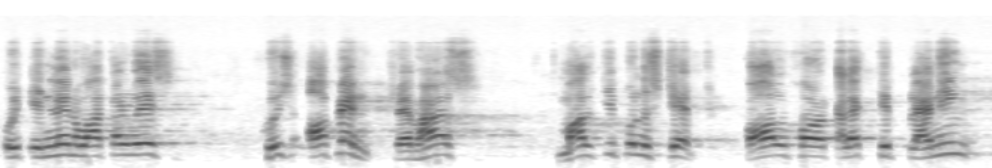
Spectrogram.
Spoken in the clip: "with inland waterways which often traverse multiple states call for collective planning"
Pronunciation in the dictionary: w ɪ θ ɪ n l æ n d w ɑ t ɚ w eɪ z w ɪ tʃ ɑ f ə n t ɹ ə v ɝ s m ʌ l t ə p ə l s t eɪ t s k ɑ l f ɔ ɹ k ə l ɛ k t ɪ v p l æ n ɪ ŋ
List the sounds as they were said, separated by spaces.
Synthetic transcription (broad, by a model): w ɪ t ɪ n l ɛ n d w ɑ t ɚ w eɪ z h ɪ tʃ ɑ p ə n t ɹ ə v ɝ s m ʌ l t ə p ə l s t eɪ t k ɑ l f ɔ ɹ k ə l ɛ k t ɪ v p l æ n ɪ ŋ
